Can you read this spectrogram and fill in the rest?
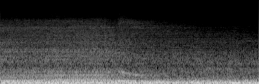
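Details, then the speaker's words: Ford F250 Super Duty 4x4 7.3 turbo diesel after rear driveshaft and carrier bearing replacement, driving: deep steady drone builds smoothly under throttle, former loud wah-wah, clunking and vibration on lift-off gone; driveline healthy. "takes right off no more clunking no more vibration no weird noise"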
